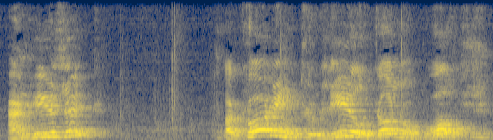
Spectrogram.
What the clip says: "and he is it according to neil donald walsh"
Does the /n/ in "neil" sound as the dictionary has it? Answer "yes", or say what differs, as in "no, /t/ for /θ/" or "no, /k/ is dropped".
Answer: no, /l/ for /n/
